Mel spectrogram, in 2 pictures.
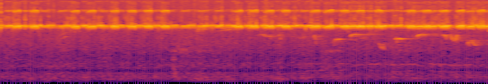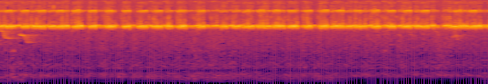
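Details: Grasshoppers chirring in flowering meadow grass make a bright, unbroken high buzz of rapid pulses, with distant thin bird whistles in the middle.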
